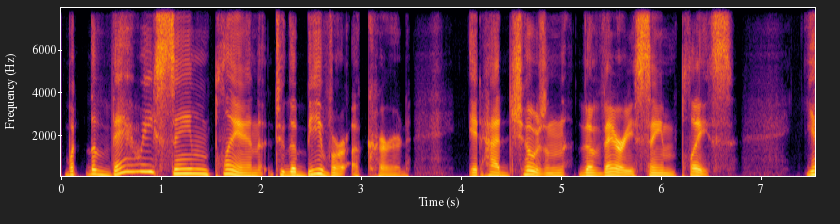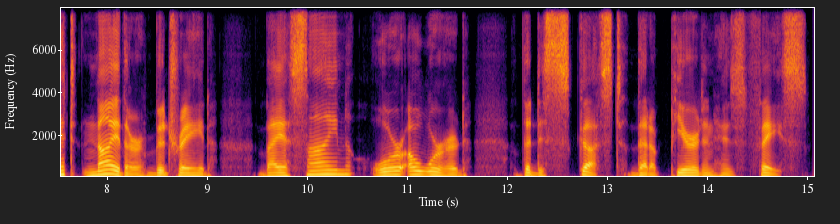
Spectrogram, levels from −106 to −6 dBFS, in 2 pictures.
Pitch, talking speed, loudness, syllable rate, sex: 145 Hz, 125 wpm, -20 LUFS, 3.6 syllables/s, male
